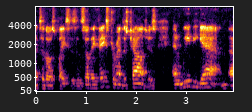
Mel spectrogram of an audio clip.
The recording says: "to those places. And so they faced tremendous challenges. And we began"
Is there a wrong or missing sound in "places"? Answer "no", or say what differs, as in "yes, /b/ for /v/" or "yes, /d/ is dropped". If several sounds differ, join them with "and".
no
